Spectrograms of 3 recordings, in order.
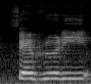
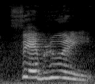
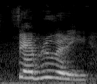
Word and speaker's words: February: next to is February never will pronounce it like February or any other word you have to pronounce R twice like February it's February the second month of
